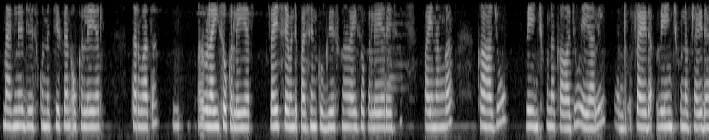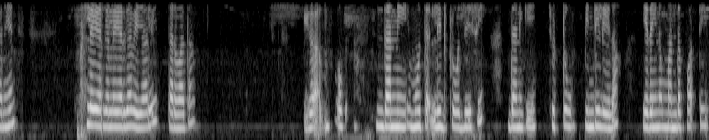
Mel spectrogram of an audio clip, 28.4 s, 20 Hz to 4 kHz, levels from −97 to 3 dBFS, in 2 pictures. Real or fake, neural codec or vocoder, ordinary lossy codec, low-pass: real; none; none; 3.6 kHz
